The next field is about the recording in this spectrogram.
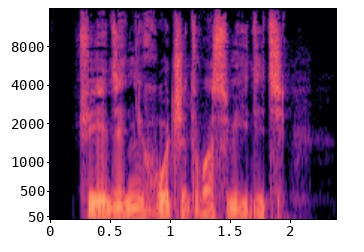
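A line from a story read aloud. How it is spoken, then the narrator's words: Calm objection. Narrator (Russian): спокойно возразил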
